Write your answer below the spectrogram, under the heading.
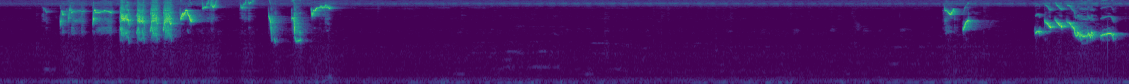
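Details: Orange-headed thrush singing casually as a lure for silent thrushes; rapid, scratchy high chattering phrases for about three seconds, a long silence, then more quick bright twittering near the end.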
